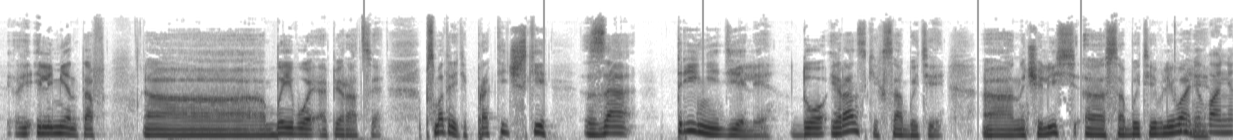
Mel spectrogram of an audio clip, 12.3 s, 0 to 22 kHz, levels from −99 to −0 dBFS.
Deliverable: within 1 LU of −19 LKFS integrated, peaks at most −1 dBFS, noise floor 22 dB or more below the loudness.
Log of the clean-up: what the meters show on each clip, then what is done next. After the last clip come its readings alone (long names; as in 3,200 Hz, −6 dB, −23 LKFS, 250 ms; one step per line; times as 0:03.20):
number of clicks 5; integrated loudness −28.0 LKFS; sample peak −8.0 dBFS; target loudness −19.0 LKFS
→ click removal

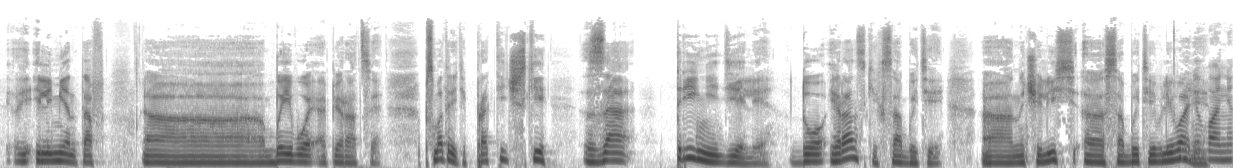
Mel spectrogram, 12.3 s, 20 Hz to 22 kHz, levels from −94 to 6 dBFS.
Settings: number of clicks 0; integrated loudness −28.0 LKFS; sample peak −13.5 dBFS; target loudness −19.0 LKFS
→ level +9 dB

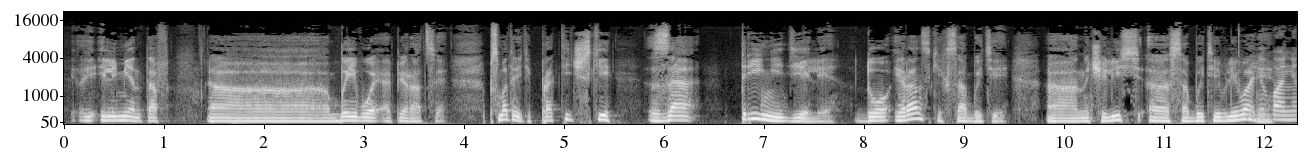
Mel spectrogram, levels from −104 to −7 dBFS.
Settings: integrated loudness −19.0 LKFS; sample peak −4.5 dBFS; background noise floor −58 dBFS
